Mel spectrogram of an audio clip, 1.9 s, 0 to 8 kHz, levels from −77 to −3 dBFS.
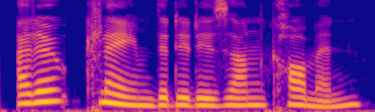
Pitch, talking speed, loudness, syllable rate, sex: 205 Hz, 225 wpm, -17 LUFS, 5.4 syllables/s, female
